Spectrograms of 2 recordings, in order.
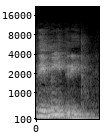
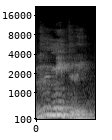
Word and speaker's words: Dmitri: De hecho es Dimitri, pero se pronuncia, o sea, se escribe Dmitri, porque es una D sin la I.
